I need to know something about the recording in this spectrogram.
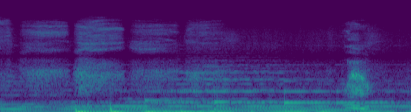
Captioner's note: breathing heavily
